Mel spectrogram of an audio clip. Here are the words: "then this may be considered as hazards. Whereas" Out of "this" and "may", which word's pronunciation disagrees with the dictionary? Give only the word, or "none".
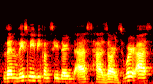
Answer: none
